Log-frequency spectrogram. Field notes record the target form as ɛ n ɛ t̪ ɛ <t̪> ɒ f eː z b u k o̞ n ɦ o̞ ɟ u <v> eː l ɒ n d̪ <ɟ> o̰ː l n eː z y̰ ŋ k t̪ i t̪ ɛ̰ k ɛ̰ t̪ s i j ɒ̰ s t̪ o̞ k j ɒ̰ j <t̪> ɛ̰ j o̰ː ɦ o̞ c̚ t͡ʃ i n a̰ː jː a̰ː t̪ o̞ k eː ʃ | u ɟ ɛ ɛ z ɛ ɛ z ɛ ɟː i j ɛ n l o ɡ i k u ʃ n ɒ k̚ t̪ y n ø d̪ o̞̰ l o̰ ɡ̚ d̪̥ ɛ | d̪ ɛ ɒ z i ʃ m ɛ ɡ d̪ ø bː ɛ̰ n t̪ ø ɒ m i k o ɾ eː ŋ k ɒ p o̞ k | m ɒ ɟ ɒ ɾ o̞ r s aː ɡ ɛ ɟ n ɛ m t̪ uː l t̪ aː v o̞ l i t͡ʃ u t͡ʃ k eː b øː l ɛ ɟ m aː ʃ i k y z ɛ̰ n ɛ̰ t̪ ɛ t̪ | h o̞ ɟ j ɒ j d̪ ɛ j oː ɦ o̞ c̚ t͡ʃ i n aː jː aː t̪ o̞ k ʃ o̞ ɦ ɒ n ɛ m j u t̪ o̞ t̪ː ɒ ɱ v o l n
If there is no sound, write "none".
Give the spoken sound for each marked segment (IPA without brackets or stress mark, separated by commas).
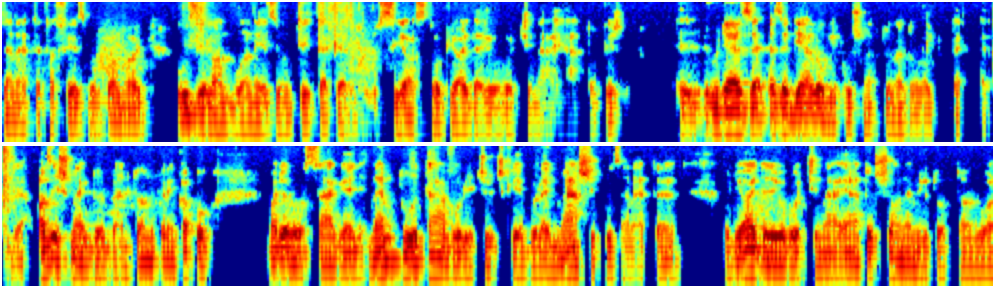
t̪, z, b, d̪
